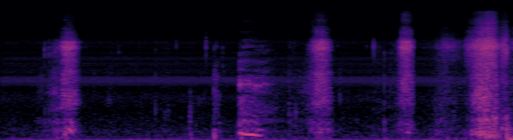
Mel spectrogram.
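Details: Someone who woke up sniffly, possibly with the start of a cold, gives a run of five short, sharp sneezes with sniffing between them against a steady room hum.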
